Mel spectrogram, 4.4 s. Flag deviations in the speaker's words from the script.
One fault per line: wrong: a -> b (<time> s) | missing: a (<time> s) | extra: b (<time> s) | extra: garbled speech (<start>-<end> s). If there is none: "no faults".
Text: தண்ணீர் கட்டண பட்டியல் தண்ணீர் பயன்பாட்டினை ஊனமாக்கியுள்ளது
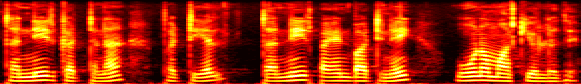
no faults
